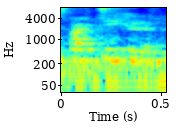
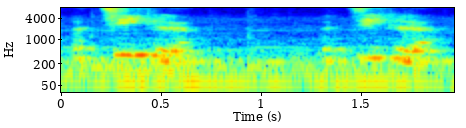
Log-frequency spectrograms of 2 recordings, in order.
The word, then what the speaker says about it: particular: People usually pronounce them as particular, especially we Malaysian. But the right pronunciation is particular.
